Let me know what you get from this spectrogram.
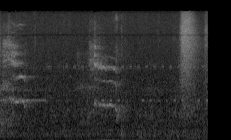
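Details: Kitten Minka meowing in complaint when rough play with Puma gets too wild; several short, high, harmonic meows early and near two seconds, then a brief loud rustling burst before the end.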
